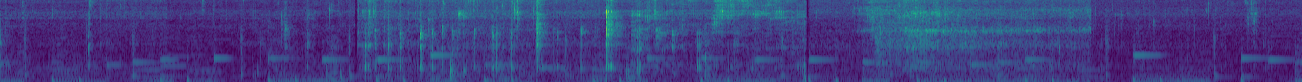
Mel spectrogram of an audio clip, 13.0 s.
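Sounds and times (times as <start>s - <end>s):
shallots sizzling in hot oil: 0.0s - 13.0s
soft piano background music: 0.0s - 13.0s
spoon clinking against pot: 3.5s - 8.0s.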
